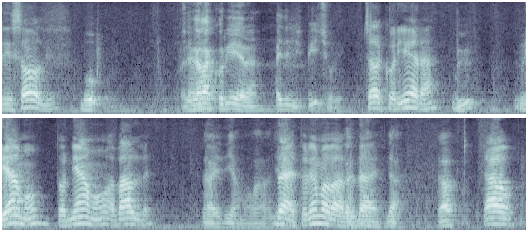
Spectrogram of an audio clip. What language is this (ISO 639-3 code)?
ita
